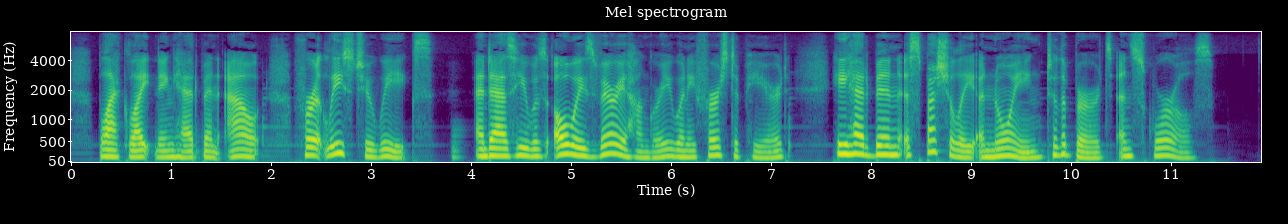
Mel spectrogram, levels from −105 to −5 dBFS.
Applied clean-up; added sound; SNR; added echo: neural mask model DeepFilterNet 3.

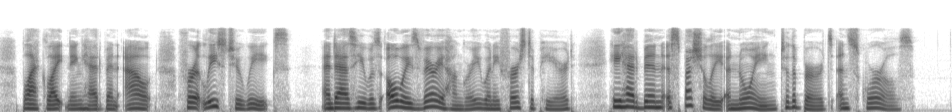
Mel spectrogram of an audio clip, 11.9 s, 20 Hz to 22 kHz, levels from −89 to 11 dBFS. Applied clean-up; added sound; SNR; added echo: none; none; none; none.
